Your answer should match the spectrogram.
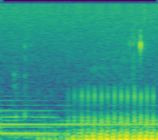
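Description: A cat in the video game Strange Horticulture purring, a soft low rhythmic rumble that begins quietly and swells to a steady, close pulse for about a second.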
